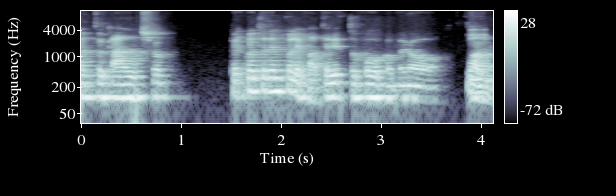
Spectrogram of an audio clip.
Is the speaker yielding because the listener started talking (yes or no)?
yes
